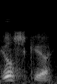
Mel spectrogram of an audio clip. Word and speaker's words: Tunguska: The Tunguska. Is that how you pronounce it? – Tunguska.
